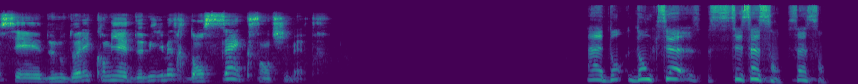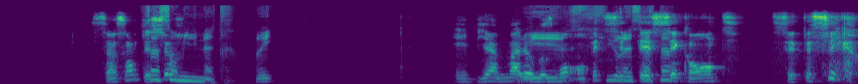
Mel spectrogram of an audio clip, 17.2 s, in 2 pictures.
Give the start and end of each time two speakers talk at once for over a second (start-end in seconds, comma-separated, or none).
13.7-15.4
